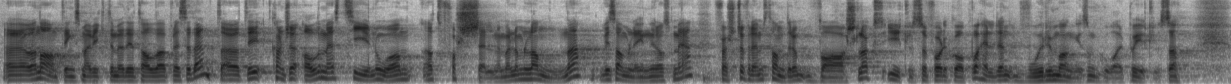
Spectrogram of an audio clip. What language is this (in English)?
Norwegian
